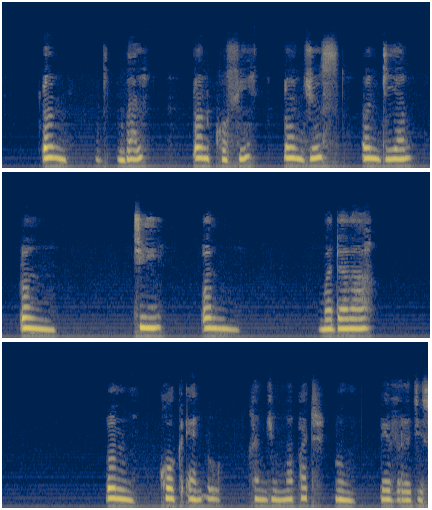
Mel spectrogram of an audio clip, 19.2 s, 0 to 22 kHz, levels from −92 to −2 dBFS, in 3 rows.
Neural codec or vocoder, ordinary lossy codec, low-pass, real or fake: codec, 44.1 kHz, 7.8 kbps, Pupu-Codec; AAC, 32 kbps; 19.8 kHz; fake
